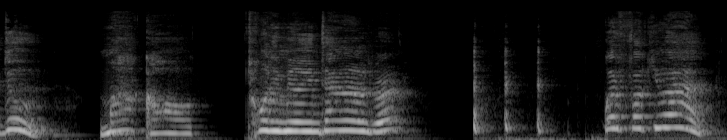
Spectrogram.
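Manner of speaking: high, loud panicked scolding; frantic brother. Retold or imitated. Brother panicking that mom called many times, high and loud. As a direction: panic that mom's been calling.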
